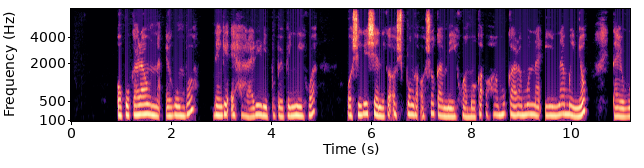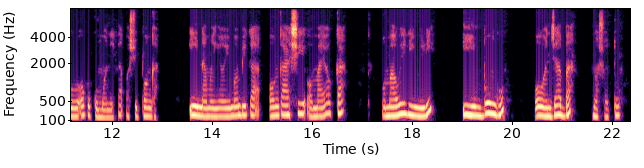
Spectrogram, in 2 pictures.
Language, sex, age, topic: Oshiwambo, female, 18-24, agriculture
